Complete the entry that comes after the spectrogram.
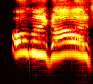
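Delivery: high-pitched retold amazement; imitating impressed woman. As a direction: gush like an impressed female onlooker. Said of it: "this one chick, she's like".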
